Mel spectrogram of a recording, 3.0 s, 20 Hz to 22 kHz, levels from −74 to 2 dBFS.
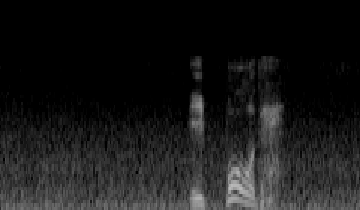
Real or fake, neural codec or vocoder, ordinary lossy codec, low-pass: real; none; Opus, 16 kbps; 7.2 kHz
